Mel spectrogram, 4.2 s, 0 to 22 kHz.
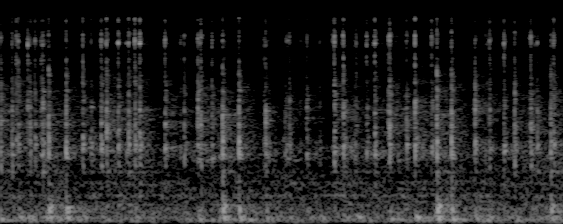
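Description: Fingertips of both hands type continuously on a Keycool K84 75% mechanical keyboard with plastic keycaps. The result is a quick, steady stream of short, dry clicks and clacks with a bright top end and a light low thud under each keystroke.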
